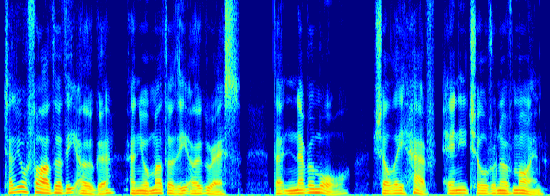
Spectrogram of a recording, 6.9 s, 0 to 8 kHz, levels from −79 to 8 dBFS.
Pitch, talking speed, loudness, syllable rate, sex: 120 Hz, 175 wpm, -17 LUFS, 4.5 syllables/s, male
